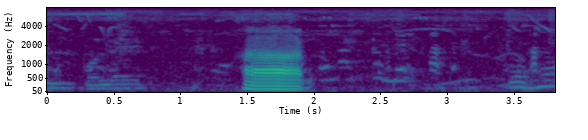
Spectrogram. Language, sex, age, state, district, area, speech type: Santali, male, 45-60, West Bengal, Purulia, rural, spontaneous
